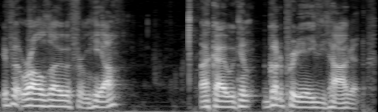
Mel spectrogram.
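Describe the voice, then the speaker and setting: A hoarse man who has nearly lost his voice, giving brisk trading chart commentary with many fillers. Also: lowish voice, mellow. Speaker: market analyst host.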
